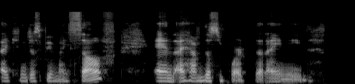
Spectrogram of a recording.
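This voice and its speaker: In a dry, close sound with no echo and a quiet background, a woman with a non-native accent speaks at a moderate pace. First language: not English. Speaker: community co-researcher. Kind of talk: panel discussion.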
